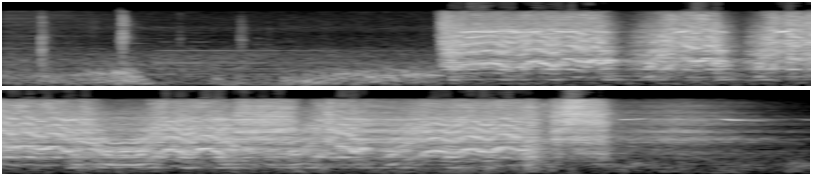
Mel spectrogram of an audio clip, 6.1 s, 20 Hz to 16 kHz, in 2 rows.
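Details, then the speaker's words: Freshly rebuilt Mopar 360 small block, Dodge Ram 2500, first start: engine catches and runs ragged with repeated dropouts and stumbles; ignition timing still off, still a slight miss but much improved. "well so far he is uh having a timing issue issue getting it to run proper um still having a little bit of a Miss but he did get it a lot better than it was"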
